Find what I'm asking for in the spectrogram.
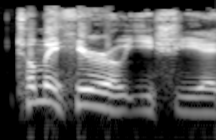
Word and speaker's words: Tomohiro Ishii: Tomohiro Ishii,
